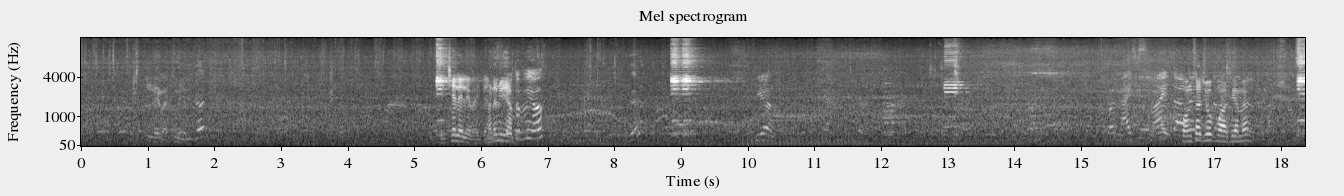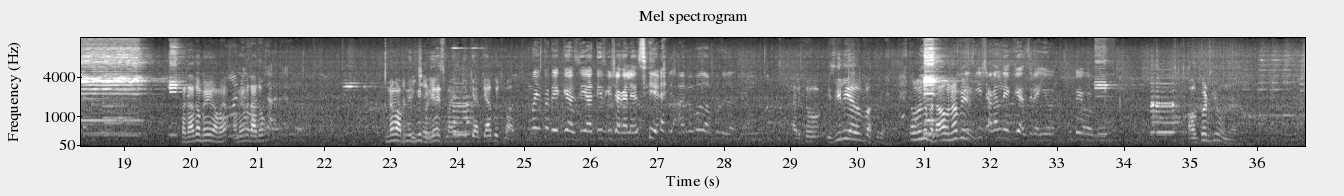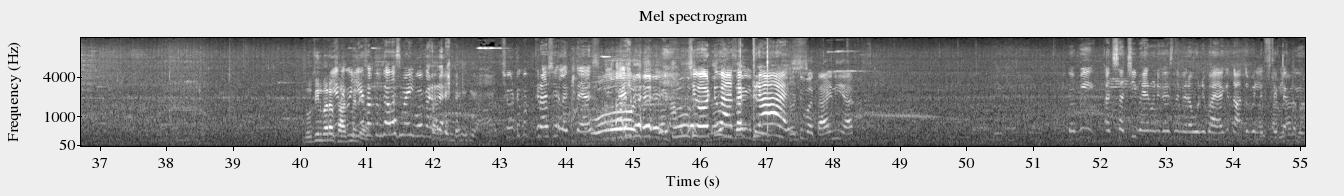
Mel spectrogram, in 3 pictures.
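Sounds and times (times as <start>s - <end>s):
street traffic noise: 0.0s - 55.0s.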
